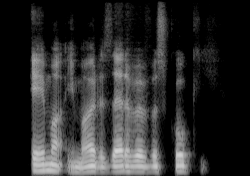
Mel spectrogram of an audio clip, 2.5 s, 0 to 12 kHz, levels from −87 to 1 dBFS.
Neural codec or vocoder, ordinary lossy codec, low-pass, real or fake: codec, 24 kHz, 0.9 kbps, DualCodec; none; none; fake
